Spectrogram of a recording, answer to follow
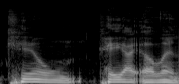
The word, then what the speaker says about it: Kiln: Brett Favre comes from Kiln, K-I-L-N.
